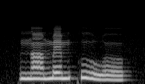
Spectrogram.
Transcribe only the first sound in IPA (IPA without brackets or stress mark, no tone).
n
